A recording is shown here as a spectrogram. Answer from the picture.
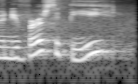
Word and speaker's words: university: Untuk university, kita pakai e. Meskipun dia diawali dengan huruf vokal, tapi university dibacanya U, seolah dia konsonan.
